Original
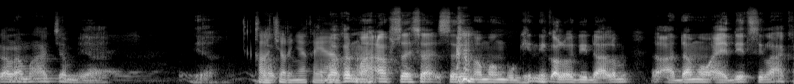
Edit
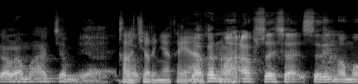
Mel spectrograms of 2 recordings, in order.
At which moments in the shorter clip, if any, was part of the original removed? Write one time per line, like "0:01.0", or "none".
0:01.1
